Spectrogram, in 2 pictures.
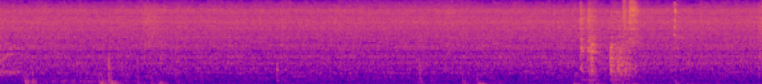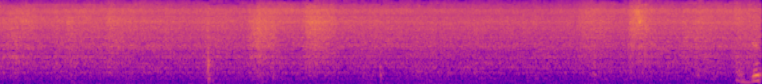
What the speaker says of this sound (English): we're going to brown up this meat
